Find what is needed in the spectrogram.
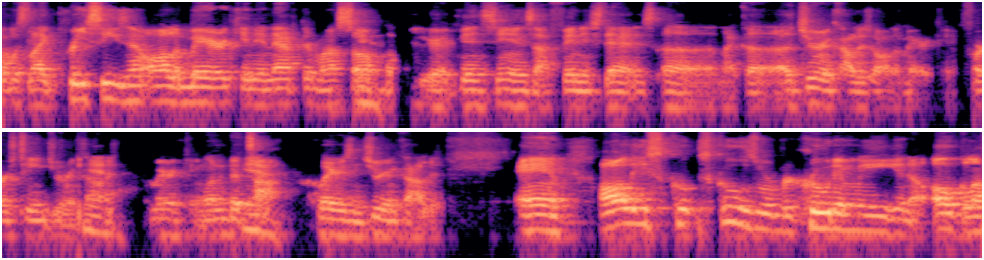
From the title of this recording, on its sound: Birthday Zoom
